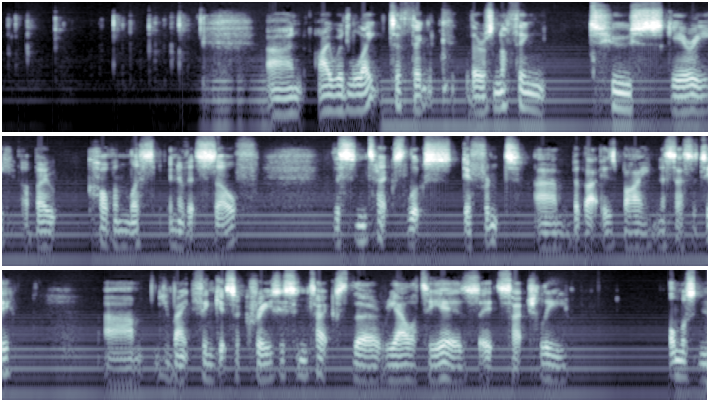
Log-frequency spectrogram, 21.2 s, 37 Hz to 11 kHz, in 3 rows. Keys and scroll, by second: 0.9 typing.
